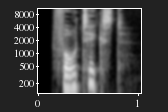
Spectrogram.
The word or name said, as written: fortekst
